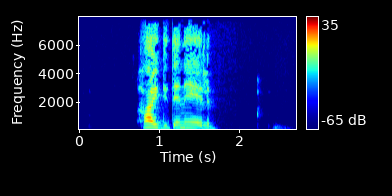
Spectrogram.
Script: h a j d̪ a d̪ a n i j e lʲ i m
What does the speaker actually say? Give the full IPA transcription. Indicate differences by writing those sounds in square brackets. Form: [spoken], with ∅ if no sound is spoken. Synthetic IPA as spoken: h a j d̪ [i] d̪ [e] n [e] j e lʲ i m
